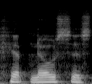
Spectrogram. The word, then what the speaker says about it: hypnosis: a dot CEO and hypnosis is not spelt in the normal way it's spelled like h IP for hip and then the gnosis is like good gnosis GN o s is like gnosis as in sacred knowledge okay so that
